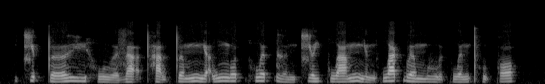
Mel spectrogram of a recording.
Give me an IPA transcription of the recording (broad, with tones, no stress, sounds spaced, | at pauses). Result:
t͡ɕ ə˦˥ t̚ t̪ əː˨˦ ɣ i˧ h w u˧˩ ə̯ z a̰ː˧˨ t̪ʰ a̰˧˨ w t̪ ə˨˦ m ɲ a̰˧˥ w ŋ o˦˥ t̚ h w ə˦˥ t̚ ɣ ə̤˨˩ n t͡ɕ ə˧ j k w a˨˦ m ɲ ə˧˩ n k w a˦˥ k̚ l ə˧ m ɣ ṵ˧˨ ə̯ k w ə˨˦ n t̪ʰ ṵ˧˨ k ɔ˦˥ k̚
